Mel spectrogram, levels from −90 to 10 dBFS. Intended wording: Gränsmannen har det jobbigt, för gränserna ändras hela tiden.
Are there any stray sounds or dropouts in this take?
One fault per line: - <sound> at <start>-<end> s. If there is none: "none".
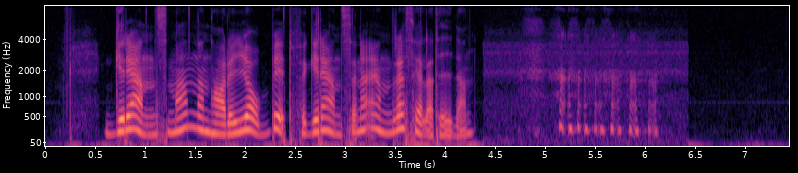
- laugh at 4.7-6.3 s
